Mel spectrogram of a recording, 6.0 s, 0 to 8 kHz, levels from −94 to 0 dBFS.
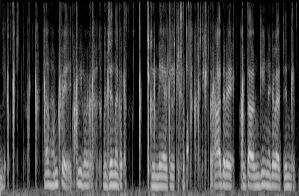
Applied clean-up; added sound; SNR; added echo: neural diffusion model UNIVERSE++.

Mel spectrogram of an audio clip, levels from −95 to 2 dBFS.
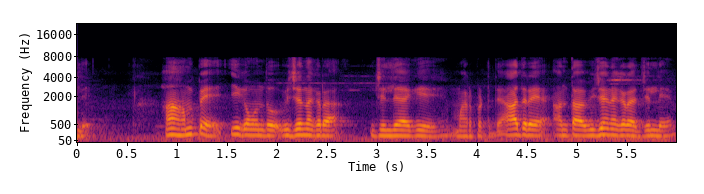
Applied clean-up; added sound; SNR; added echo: none; none; none; none.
